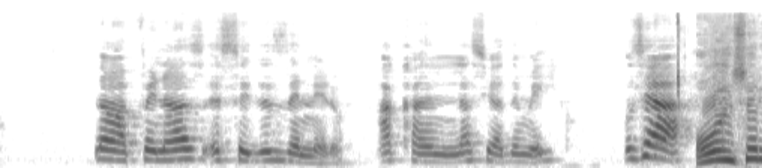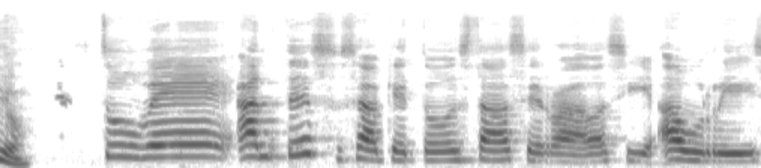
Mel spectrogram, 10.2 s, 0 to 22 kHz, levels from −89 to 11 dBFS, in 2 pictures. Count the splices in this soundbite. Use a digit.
1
